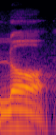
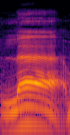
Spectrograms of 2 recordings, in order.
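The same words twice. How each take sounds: First: The l sound is heavy and thick. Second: The l sound is light and thin. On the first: The speaker calls it wrong. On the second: The speaker calls it right. "sifat yang nipis, tarqiq"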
